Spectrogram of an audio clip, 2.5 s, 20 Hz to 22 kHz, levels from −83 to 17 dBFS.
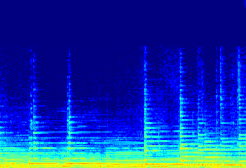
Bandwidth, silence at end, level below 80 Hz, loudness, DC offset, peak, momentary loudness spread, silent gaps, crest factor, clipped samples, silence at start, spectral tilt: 11 kHz; 0 s; -48 dBFS; -17 LUFS; under 0.1%; -4 dBFS; 1 LU; none; 12 dB; under 0.1%; 0 s; -6.5 dB/octave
